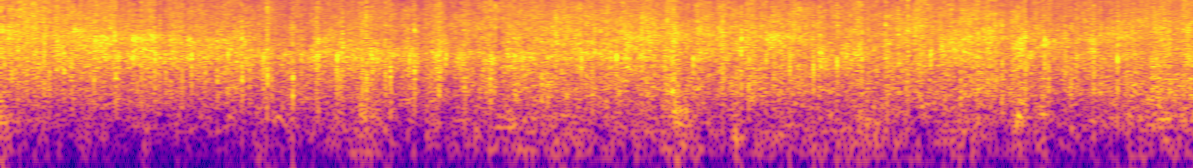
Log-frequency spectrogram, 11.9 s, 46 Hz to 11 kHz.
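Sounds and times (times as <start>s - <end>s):
large audience applauding at a Buddhist teaching event: 0.0s - 11.9s.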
